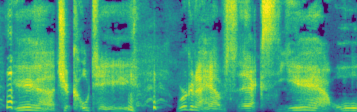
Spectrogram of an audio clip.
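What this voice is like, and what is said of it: Imitates a pro wrestler's voice. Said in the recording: “that Randy Savage impression”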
